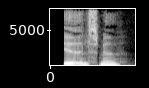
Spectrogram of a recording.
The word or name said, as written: ædelsmed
